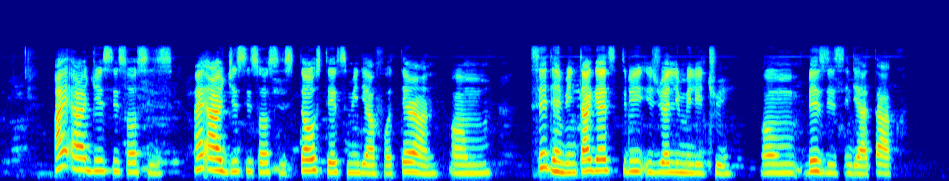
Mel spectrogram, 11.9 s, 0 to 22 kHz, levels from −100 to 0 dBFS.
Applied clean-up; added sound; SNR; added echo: none; none; none; none.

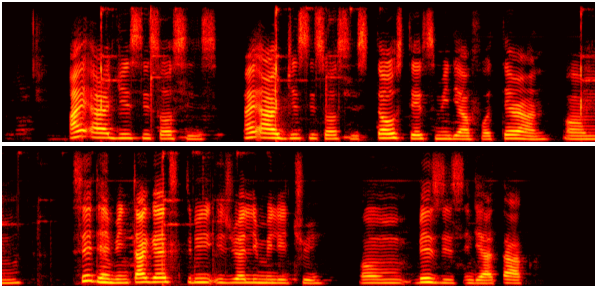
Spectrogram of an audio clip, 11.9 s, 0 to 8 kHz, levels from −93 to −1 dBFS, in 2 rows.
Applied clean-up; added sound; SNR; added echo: neural mask model RNNoise.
